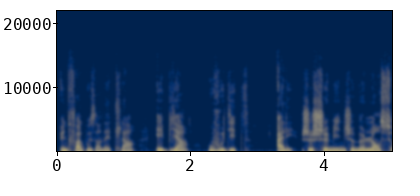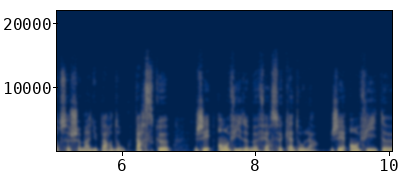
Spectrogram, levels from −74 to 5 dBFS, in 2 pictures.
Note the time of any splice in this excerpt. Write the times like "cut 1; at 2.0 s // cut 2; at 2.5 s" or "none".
cut 1; at 1.4 s // cut 2; at 6.1 s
